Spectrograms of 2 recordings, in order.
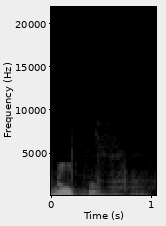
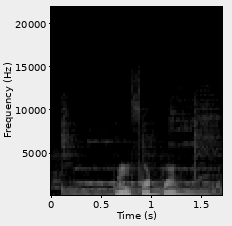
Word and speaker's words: Wilford Brimley: his name properly now no not wilri it's not his name Wilford Brim Wilford Tauros W wilri it's Wilford Wilford Brimley no that's wolon bongle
